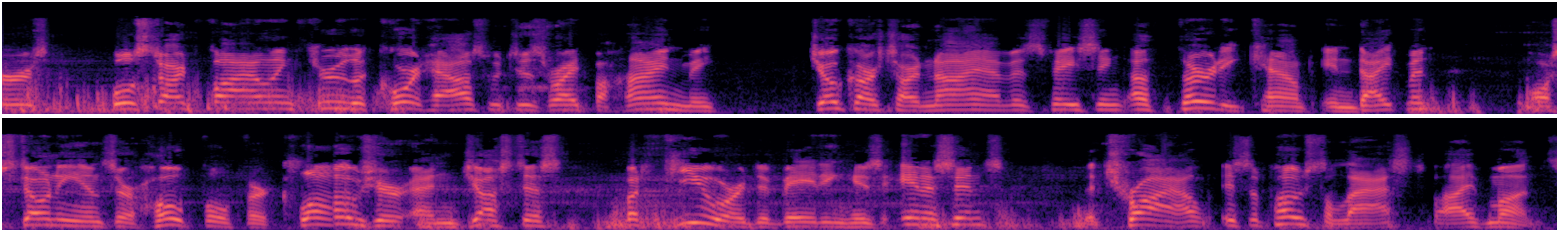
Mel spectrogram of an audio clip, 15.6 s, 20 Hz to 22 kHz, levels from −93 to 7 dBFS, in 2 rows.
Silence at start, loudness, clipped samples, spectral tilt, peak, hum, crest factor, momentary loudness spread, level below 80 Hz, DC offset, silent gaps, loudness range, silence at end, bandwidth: 0 s; -27 LUFS; under 0.1%; -4 dB/octave; -10 dBFS; none; 18 dB; 7 LU; -64 dBFS; under 0.1%; none; 2 LU; 0 s; 12.5 kHz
